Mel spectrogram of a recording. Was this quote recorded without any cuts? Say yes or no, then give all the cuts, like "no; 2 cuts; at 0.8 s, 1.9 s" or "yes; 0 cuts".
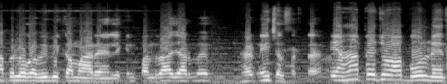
yes; 0 cuts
